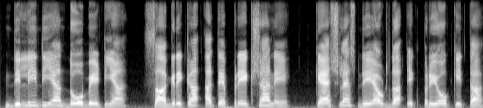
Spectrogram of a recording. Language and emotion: Punjabi, neutral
